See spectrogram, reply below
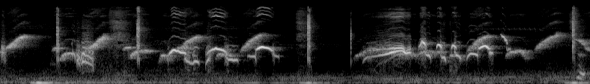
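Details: White-rumped shama 'pastol' lure song: arching, slurred whistles repeated in loose series, with interspersed sharp clicks and short upward sweeps, lively and emotional in tone.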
